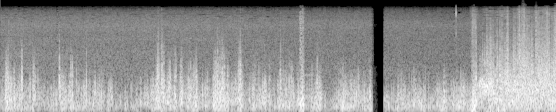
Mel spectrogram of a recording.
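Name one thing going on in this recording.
Wind blows in rough gusts outdoors.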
